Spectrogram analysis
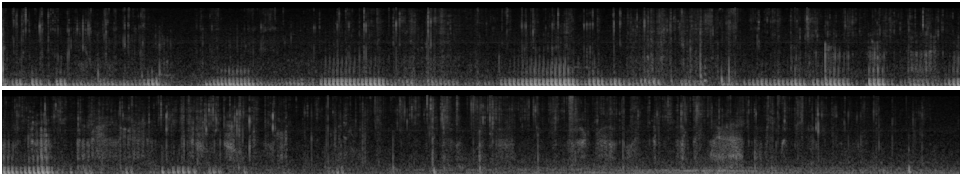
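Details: Pet cat eating turkey treats after a vacation, a deep purr rising and falling in bursts, louder in the first ten seconds, then quieter under scattered chewing and crunching noises.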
